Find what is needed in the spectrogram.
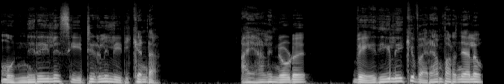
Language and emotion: Malayalam, fearful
